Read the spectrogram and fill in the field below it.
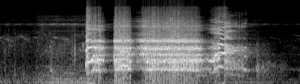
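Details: Linh Kê chicken crowing with an odd voice: two brief harsh notes, a long buzzy hoarse middle note and a short final burst.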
